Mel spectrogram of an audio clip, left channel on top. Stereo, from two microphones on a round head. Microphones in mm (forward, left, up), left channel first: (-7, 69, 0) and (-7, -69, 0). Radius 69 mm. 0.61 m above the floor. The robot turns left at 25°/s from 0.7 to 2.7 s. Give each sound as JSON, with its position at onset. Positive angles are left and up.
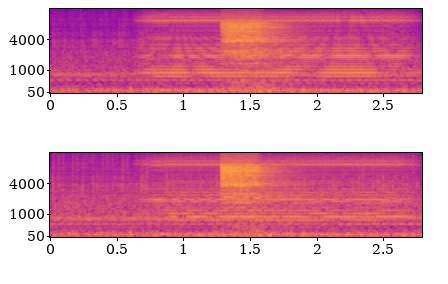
{"t": 1.3, "sound": "snoring", "side_deg": -65, "distance_m": 1.0}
